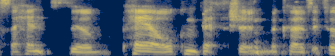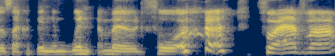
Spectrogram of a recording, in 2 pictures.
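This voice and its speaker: At a moderate pace, a woman with a very deep, low voice speaks with lively intonation. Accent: Bristol. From England, Bristol. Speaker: landscape photographer. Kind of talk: interview.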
